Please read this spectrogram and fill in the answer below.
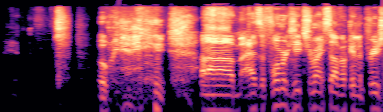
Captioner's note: chuckles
